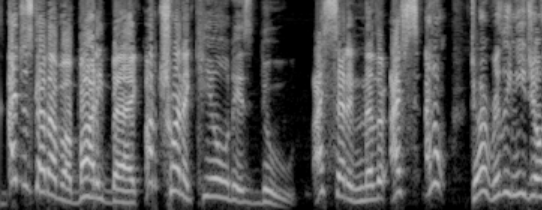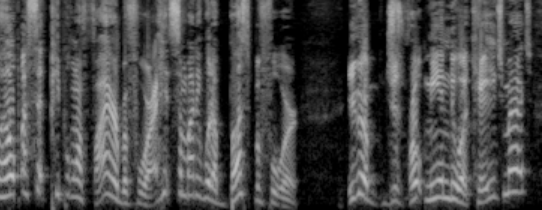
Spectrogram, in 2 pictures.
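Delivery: high-pitched, exasperated retold rant; mock indignation. Wrestler objects to a stranger speaking for him, mock indignation. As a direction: argue it as the affronted wrestler. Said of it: "And it's like".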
